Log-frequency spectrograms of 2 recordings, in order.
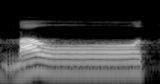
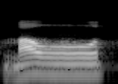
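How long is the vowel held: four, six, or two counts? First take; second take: four; two. First: The vowel is held for four counts. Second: The vowel is held for two counts.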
